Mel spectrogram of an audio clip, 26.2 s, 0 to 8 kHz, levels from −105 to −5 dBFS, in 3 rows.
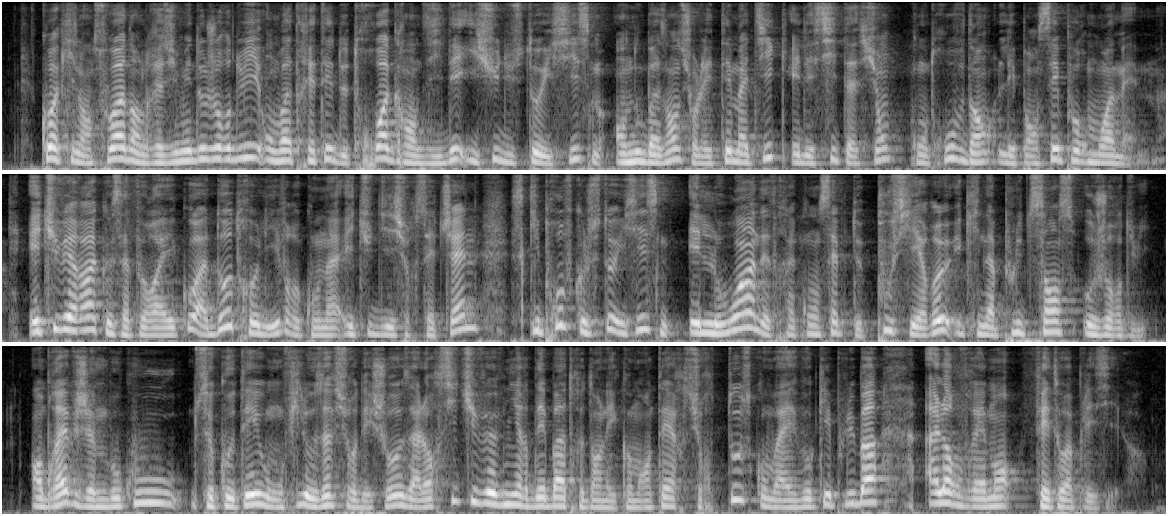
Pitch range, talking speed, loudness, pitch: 140-195 Hz, 235 wpm, -23 LUFS, 160 Hz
